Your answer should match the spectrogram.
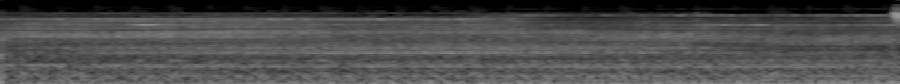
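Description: Train running on the rails, heard as a deep, steady rumble.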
